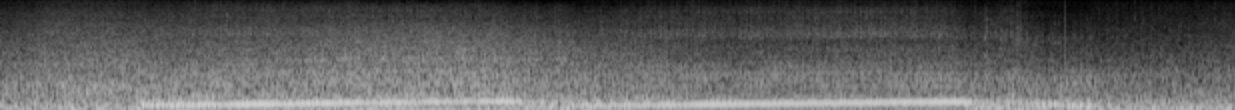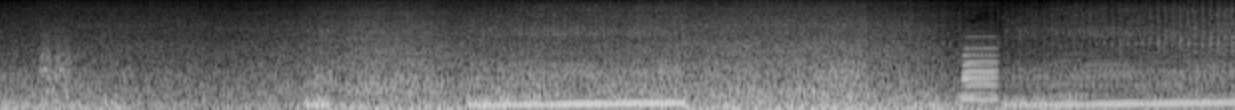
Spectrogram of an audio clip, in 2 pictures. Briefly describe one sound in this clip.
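A vehicle engine revs up again and again as it speeds along.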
